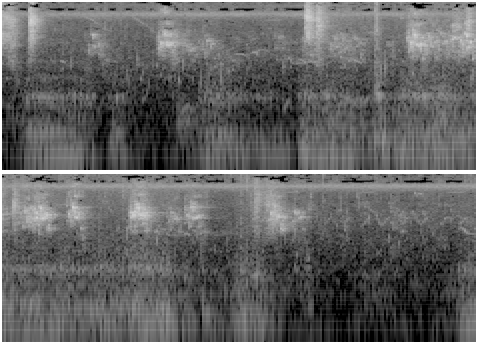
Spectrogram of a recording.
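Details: Budgerigars from a home breeding aviary give high, short chirps in irregular bursts, several overlapping, with a steady high hum and low rumbling background throughout.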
